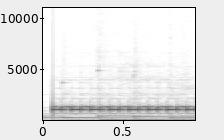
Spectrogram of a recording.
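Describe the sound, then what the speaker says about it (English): A telephone rings steadily and loudly, a sustained electronic ringtone with a bright pitched tone, alone and close, announcing a COVID-19 contact tracing call from a state health department. "expect a phone call that sounds like this."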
